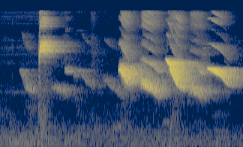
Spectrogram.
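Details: Green-winged saltator (trinca-ferro) singing in the velocista style: a sharp high note, then three loud, rich whistled phrases that slur downward, each about half a second long and following in quick succession.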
